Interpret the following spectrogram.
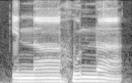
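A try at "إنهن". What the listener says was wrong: innahunna. Nunnya pendek. Innahunna.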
